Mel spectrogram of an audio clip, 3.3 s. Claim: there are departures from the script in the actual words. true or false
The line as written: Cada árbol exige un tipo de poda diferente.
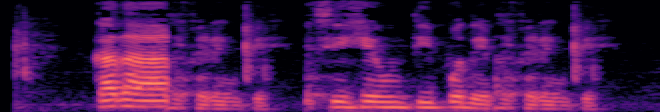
true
